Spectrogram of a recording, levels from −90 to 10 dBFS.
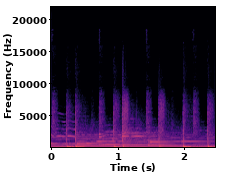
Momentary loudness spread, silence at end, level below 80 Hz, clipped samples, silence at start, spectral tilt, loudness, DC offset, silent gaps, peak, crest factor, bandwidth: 4 LU; 0 s; -38 dBFS; under 0.1%; 0 s; -6 dB/octave; -35 LUFS; under 0.1%; none; -22 dBFS; 10 dB; 9.6 kHz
